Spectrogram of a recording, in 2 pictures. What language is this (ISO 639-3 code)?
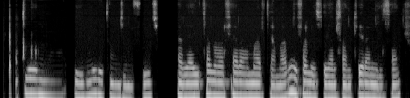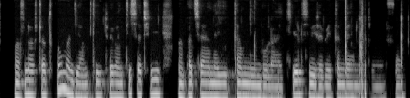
mlg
